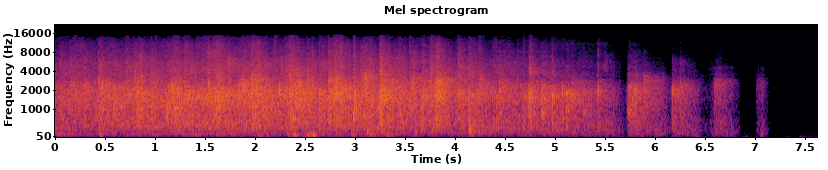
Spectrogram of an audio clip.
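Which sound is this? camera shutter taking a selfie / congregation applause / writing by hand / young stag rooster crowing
congregation applause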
